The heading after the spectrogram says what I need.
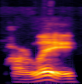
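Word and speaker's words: parler: so if i take p-a-r-l-e-r and i pronounce that parlay and somebody else hears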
